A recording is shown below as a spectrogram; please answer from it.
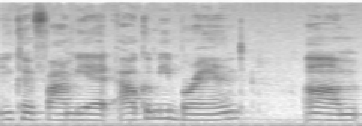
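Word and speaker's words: Alkeme Brand: Facebook and Instagram you can find me at Alchemy brand um it's spelled a-l-k-e-m-e-b-r-a-n-d um yeah just just follow us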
